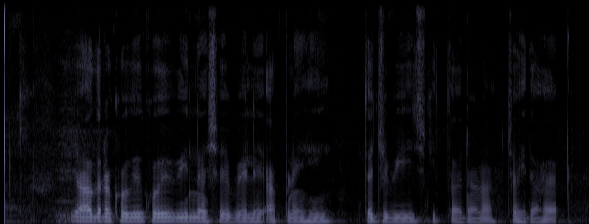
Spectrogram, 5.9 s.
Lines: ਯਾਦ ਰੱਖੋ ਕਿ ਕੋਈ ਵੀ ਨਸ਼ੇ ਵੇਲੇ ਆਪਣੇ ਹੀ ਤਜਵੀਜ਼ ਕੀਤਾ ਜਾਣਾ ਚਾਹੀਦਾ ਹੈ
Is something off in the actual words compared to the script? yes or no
no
